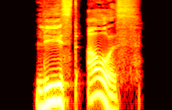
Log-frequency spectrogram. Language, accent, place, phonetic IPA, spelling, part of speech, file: German, Germany, Berlin, [ˌliːst ˈaʊ̯s], liehst aus, verb, De-liehst aus.ogg
- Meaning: second-person singular preterite of ausleihen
